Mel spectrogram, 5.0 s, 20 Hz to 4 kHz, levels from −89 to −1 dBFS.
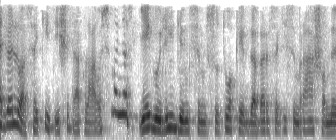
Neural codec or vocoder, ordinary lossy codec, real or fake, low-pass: codec, 16 kHz, 16 kbps, FunCodec, trained on LibriTTS, 50 frames a second; MP3, 24 kbps; fake; 3.6 kHz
